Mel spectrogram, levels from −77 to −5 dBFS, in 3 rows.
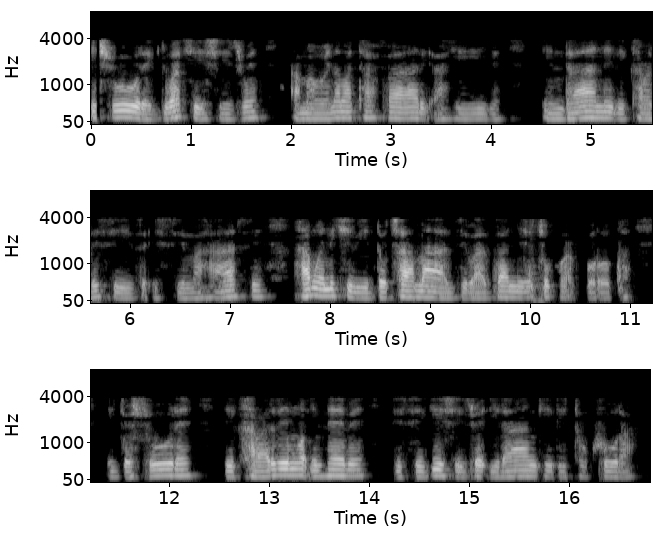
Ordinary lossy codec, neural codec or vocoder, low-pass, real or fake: AAC, 16 kbps; none; 7.2 kHz; real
